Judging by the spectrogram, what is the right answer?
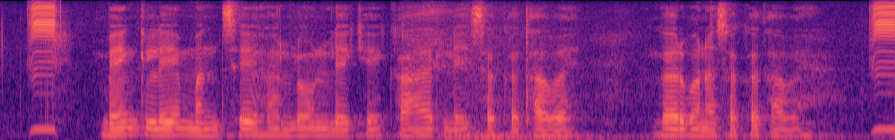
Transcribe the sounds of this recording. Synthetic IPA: bɛ̃ːŋklemə̃nseɦɐɾloːnleːkekaːɾlesəkət̪aːʋeːɡʱəɾbənasəkət̪aːʋeː

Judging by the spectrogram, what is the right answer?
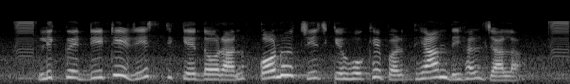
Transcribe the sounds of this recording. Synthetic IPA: likwiɖiʈiɾiskked̪ɔːɾankɔnot͡ʃid͡ʒkeɦokʰepəɾd̪ʱjand̪iɦəld͡ʒala̰

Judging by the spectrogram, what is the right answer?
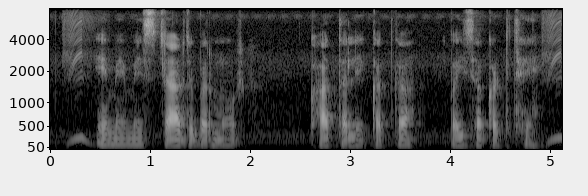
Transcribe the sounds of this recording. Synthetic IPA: eːmeːmest͡ʃaːɾd͡ʒbəɾmuːɾ | kʰaːt̪aleːkət̪ka | pəɪsakɐʈʰt̪ʰeː

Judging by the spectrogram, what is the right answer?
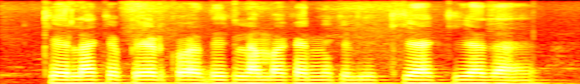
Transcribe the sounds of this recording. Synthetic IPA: keːlakepeːɽkoɐd̪ʱɪklɐ̃mbakɐɾnekeliekjaːkijad͡ʒaːe

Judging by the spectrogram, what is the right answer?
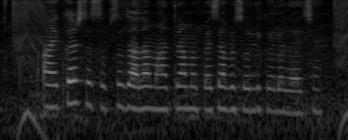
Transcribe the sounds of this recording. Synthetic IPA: aːjkəɾsesəbsezaːd̪amaːt̪ɾamẽpɛːsabəsoːlikəjlod͡ʒaːjt͡ʃʰe

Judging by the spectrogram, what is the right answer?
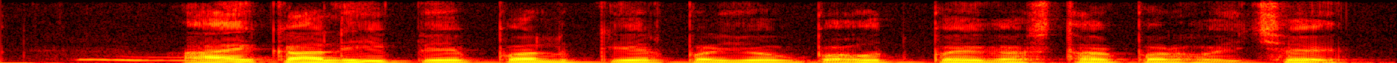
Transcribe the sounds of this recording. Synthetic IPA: ajkalɦipepəlkeɾpɾəjoɡbəɦut̪pəjɡəst̪ʰəɾpəɾɦojt͡ʃʰɛ

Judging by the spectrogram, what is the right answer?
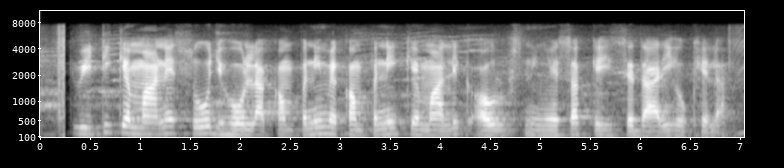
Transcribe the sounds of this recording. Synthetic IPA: kːɾiʈikemaːnesoːd͡ʒɦoːlakə̃mpənimẽkə̃mpnikemaːlɪkɔ̰ːɾsnɪmeːsəkːeɦɪsːed̪aːɾiɦokʰeːla̰ː

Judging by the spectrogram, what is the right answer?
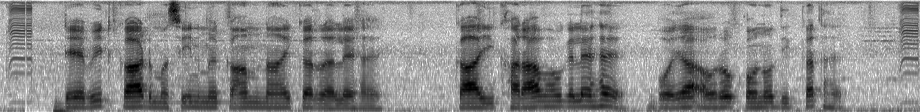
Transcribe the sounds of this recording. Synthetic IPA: ɖeːbɪʈkaːɾɖməʃiːnmẽkaːmnaːjkəɾːəɦleɦɛː | kaːikʰəɾaːbɦoɡəeɦɛː | boːjaʔɔːɾokɔːnod̪ɪkːət̪ɦɛː

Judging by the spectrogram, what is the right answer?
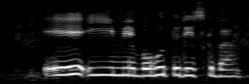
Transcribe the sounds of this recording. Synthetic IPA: eːiːmẽbəɦʊt̪ɾɪskbaː

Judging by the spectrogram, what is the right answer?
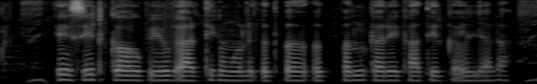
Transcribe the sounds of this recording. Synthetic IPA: esiʈkaʊpjoːɡaːɾt̪ʰɪkmult̪ʊ̰t̪pənːkəɾekʰaːt̪iɾkə̰ld͡ʒaːlaː

